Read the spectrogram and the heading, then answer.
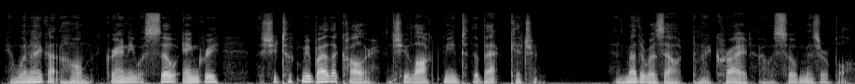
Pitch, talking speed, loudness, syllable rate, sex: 90 Hz, 245 wpm, -20 LUFS, 6.4 syllables/s, male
